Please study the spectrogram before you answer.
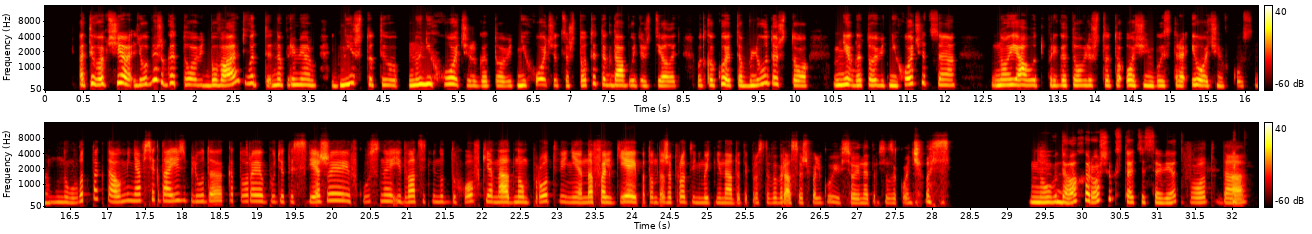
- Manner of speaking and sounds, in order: tapping; "противне" said as "протвине"; "противень" said as "протвень"; chuckle
- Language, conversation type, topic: Russian, podcast, Какие у тебя есть лайфхаки для быстрой готовки?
